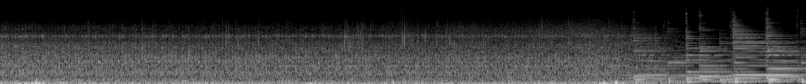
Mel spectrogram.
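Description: Steady low rumble and hiss of traffic stopped on the road, with a tour bus close by. About six seconds in, acoustic guitar music starts with picked notes.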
